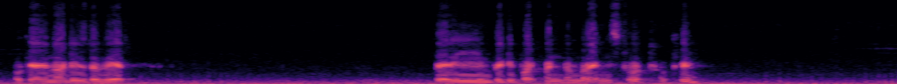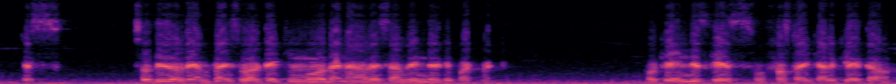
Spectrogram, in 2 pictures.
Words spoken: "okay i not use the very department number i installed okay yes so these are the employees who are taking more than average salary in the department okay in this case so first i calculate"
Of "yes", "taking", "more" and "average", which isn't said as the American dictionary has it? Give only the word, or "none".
average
